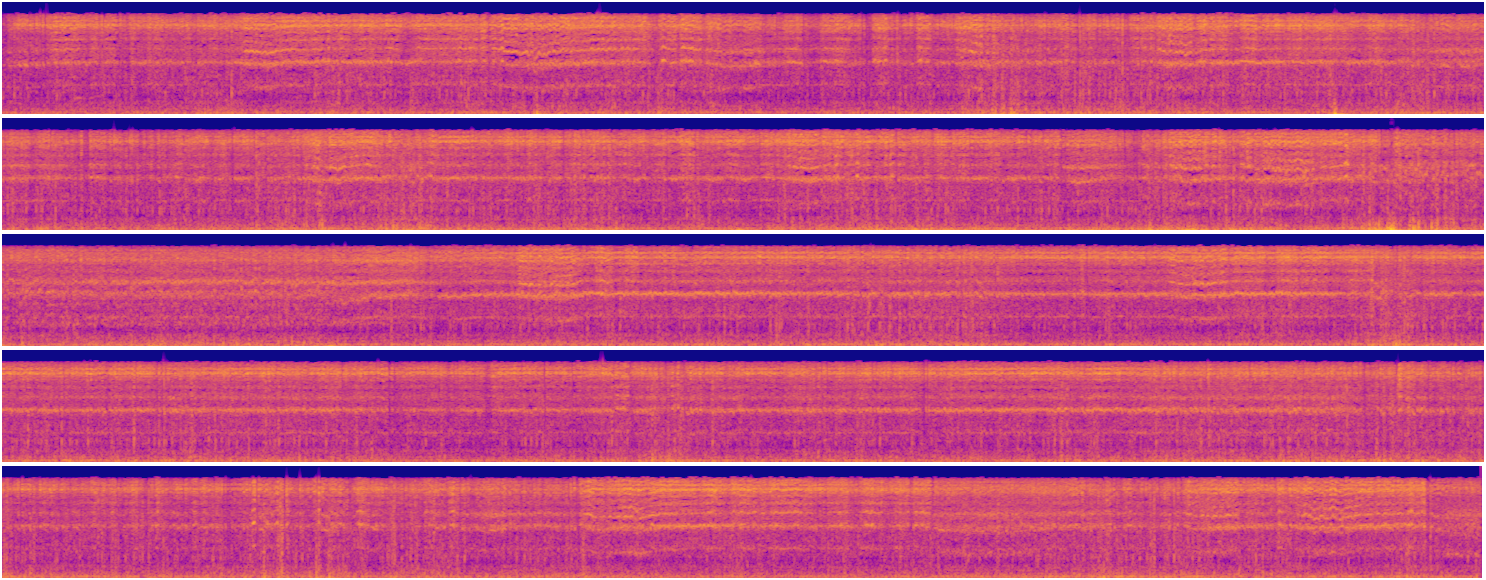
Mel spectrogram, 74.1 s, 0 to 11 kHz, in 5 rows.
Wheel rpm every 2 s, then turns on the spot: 220, 230, 230, 230, 230, 230, 230, 220, 230, 230, 230, 230, 230, 230, 220, 200, 210, 220, 230, 230, 230, 230, 230, 230, 230, 230, 230, 230, 230, 230, 230, 230, 220, 230, 220, 230, 220.
none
